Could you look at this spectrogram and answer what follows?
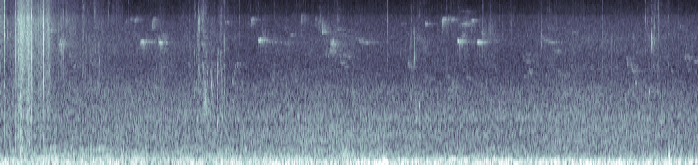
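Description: Creekside ambience: a steady low rumble with small birds giving short high chirps now and then. A brief rustle with clicks comes at the very start.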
